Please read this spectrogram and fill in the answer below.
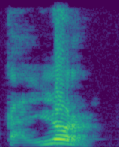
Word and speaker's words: calor: Es una palabra aguda porque lleva la mayor fuerza de voz en la última sílaba, calor, al final.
